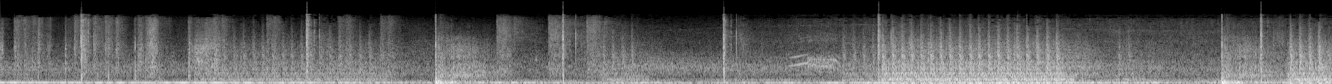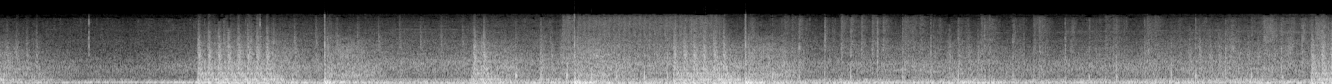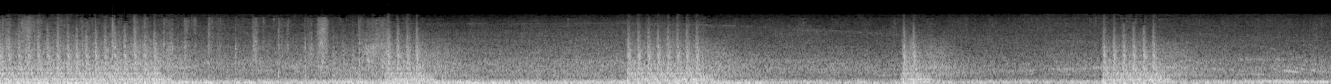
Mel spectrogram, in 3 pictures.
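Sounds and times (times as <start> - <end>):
low battlefield rumble: 0.0 - 39.9
machine-gun fire: 8.4 - 11.4, 12.2 - 13.8, 15.2 - 17.2, 17.9 - 23.7, 24.8 - 28.9, 30.4 - 31.2, 32.9 - 33.9, 37.6 - 38.6.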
